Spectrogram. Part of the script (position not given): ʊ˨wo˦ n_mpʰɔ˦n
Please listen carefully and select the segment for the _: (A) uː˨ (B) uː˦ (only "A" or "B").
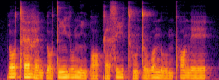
A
